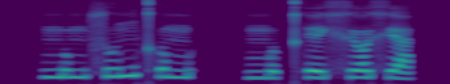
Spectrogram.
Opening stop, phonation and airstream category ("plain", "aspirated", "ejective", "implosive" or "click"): aspirated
